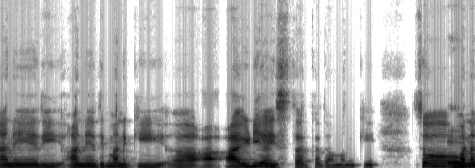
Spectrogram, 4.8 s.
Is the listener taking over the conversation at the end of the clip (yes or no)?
no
